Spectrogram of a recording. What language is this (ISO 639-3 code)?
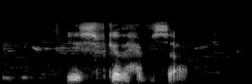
kab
